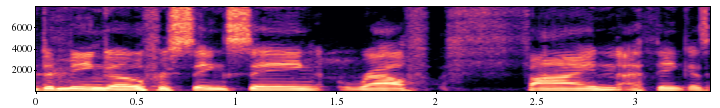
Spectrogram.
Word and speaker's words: Fiennes: Ralph Fiennes, I think is how you say his name. Fiennes.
